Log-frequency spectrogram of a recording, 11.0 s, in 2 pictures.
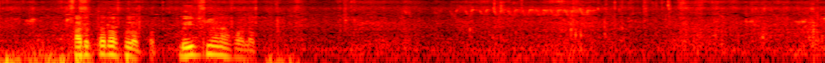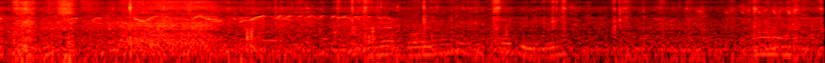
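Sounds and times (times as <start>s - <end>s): outdoor ambience: 0.0s - 11.0s
faint bird calls: 2.4s - 8.2s.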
